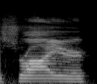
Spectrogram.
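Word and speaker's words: Schreier: said, "If you're gonna say it's Jason Shrier, whose last name rhymes with liar, if you're going to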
